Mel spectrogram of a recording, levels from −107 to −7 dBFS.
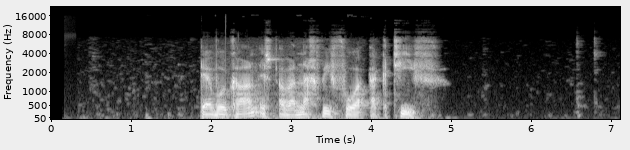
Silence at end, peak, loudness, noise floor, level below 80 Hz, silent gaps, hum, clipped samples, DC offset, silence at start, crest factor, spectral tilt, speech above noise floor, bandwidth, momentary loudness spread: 2.25 s; 0 dBFS; -15 LUFS; -70 dBFS; -38 dBFS; none; none; under 0.1%; under 0.1%; 1.2 s; 18 dB; -5.5 dB/octave; 55 dB; 7.8 kHz; 10 LU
